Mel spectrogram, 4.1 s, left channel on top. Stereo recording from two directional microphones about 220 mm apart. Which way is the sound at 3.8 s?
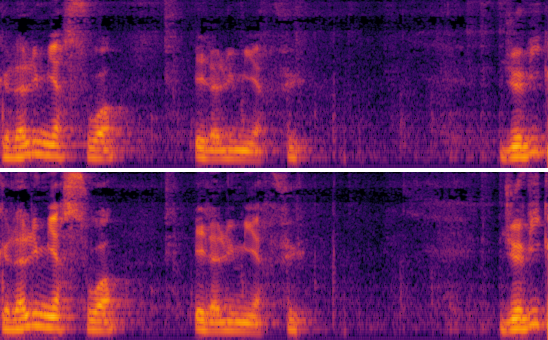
40° right (ahead or behind).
